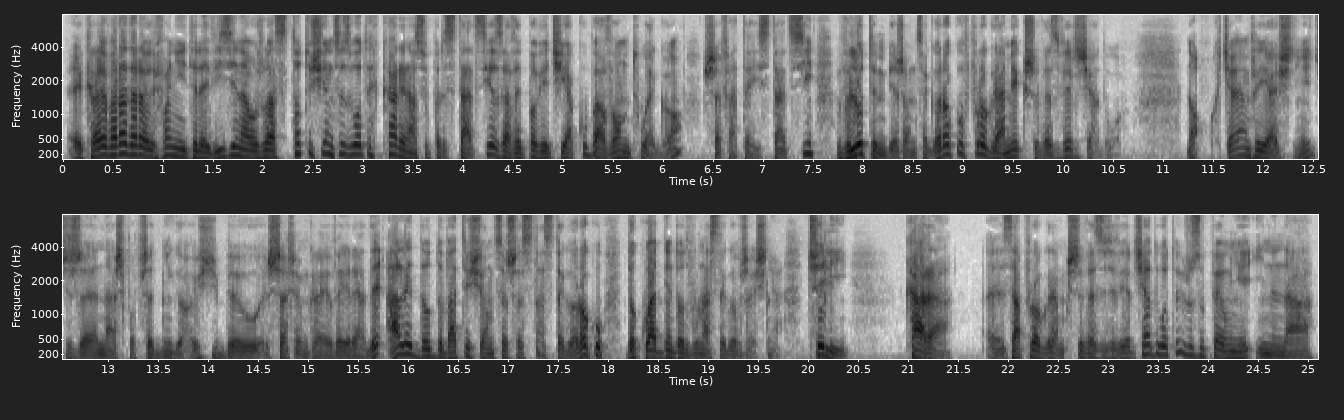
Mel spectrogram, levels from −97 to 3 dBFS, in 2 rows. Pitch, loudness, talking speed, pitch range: 125 Hz, -14 LUFS, 135 wpm, 95-155 Hz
